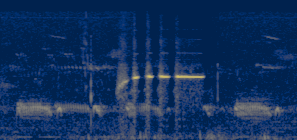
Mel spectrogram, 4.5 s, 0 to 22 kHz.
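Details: An Orange-breasted Bushshrike gives clear, high whistles, three short notes then a long held note, over a low drone, on an early-morning drive at Djuma, Sabi Sand, South Africa, on 12 August 2016, unusually early since it normally calls in the day's heat.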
